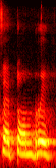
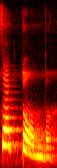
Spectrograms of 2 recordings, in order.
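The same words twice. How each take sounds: First: A vowel sound is heard after the R. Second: It ends on the R with no vowel. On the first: The speaker calls it wrong. "Not septembre. You see this R E? Don't pronounce it" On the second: The speaker calls it right. "So we say what?"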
